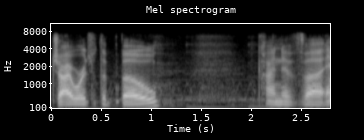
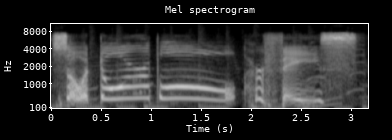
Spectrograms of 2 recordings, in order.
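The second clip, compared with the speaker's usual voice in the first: very high, drawn-out squeal of adoration; gushing; much slower than usual. Acted. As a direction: coo slowly over something unbearably cute. Gushing over cute character Rosie.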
